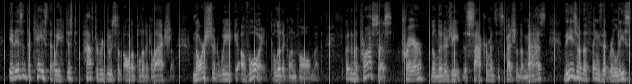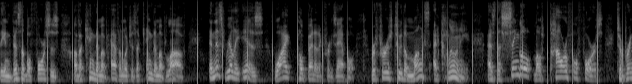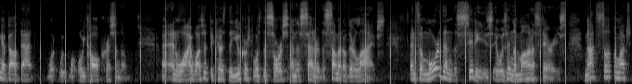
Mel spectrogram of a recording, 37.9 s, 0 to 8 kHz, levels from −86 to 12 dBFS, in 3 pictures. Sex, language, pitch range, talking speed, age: male, English, 110-150 Hz, 180 wpm, 60-79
